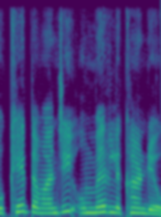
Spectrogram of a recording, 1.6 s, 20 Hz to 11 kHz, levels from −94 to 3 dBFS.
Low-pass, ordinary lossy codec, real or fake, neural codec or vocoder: none; none; fake; vocoder, 22.05 kHz, 80 mel bands, Vocos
